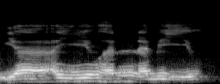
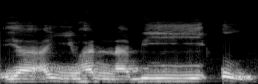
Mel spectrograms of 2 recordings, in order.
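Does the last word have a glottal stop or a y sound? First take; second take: y sound; glottal stop. First: The last word has a y sound before the end. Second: The last word has a glottal stop before the end. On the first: This is how the Quraysh tribe said it. "kalau orang Quraisy, mereka susah itu ngomong hamzah" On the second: This is the original form of the word. "maka aslinya kalau dia"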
